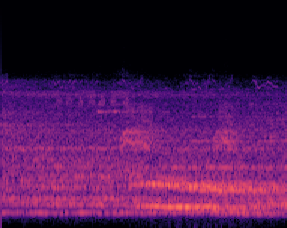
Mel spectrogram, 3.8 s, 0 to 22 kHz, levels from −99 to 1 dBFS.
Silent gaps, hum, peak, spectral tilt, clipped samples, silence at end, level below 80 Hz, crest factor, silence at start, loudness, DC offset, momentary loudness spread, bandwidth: none; none; -20 dBFS; -4.5 dB/octave; under 0.1%; 0 s; under -90 dBFS; 14 dB; 0 s; -35 LUFS; under 0.1%; 10 LU; 5.8 kHz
